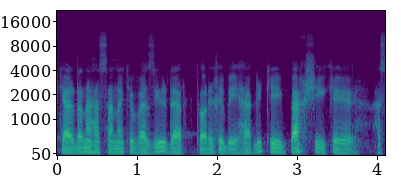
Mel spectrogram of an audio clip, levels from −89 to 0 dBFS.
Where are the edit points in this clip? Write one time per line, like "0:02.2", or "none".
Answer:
0:01.7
